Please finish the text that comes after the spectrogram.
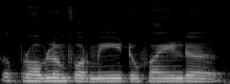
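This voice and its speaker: Slow, halting man. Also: on the high side, completely flat delivery, mellow. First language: Punjabi. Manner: hesitant, searching for words, many fillers. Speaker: DIY maker. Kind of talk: casual how-to narration.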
